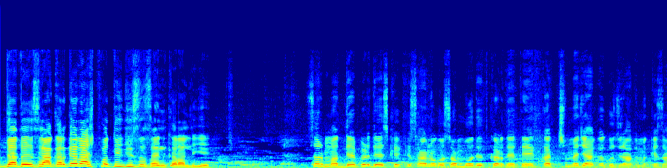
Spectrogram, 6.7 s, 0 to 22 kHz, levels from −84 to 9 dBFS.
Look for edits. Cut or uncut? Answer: uncut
